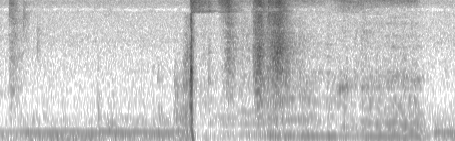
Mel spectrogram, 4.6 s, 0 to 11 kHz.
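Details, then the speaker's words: Honda B18 spares-or-repairs race engine bought on eBay, reportedly high compression with SRS Toda replica manifold and Skunk 2 Mega Power system, first start attempt: steady low electric hum for about two seconds before cranking, fuel pump priming the rail normally. "You can hear the fuel pump. That's fuel pressure on the rail."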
